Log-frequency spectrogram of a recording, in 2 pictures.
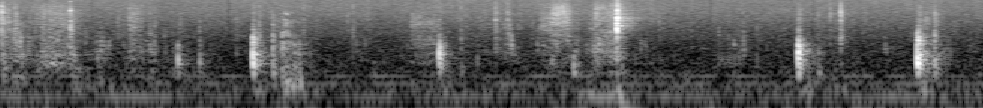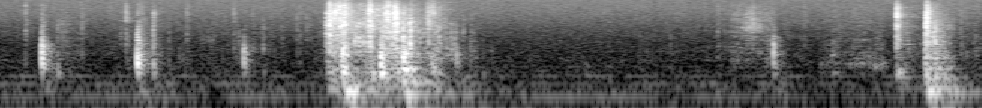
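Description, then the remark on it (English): An apartment door (Apartment C), found unlocked, is opened amid scattered light clicks and knocks, with a louder rattling, creaking burst as it swings, then a few more taps; nobody speaks. “I remember locking the door.”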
